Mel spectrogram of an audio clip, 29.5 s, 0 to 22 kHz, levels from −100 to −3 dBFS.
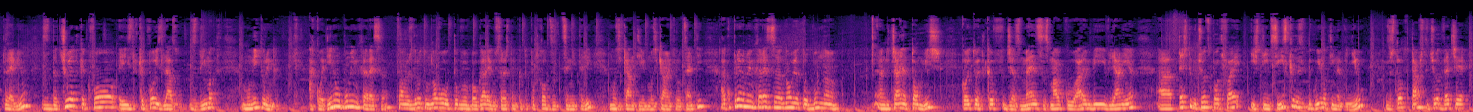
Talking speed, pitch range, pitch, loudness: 150 wpm, 125-165 Hz, 140 Hz, -24 LUFS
